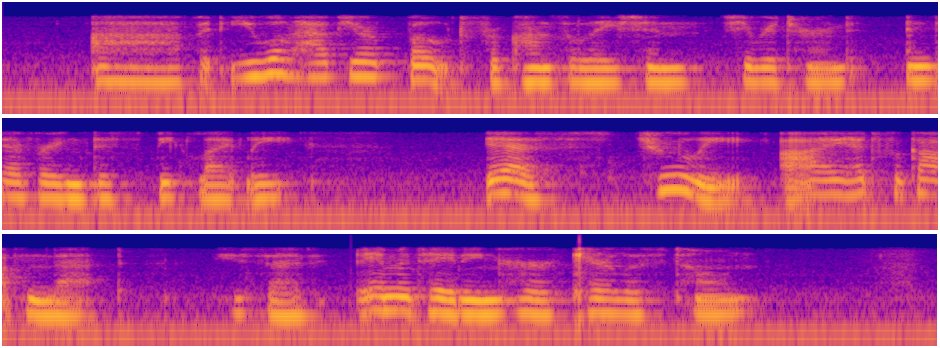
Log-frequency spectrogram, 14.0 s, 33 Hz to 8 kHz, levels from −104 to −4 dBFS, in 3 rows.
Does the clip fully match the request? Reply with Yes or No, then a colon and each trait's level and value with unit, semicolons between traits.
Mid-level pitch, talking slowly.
Yes: medium, 160 Hz; slow, 130 wpm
